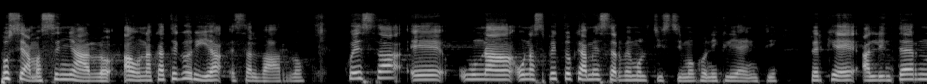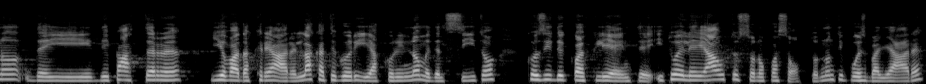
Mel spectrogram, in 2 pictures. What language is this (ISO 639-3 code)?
ita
